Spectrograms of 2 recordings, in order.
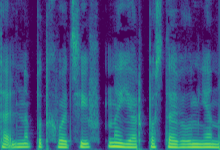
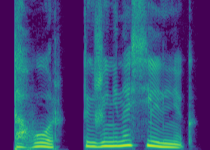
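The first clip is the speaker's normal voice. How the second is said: pleading, imploring, begging outright; 3 semitones higher, 4 dB louder than usual. A woman begs Taor, realizing what he intends: pleading. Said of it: "Теперь я говорила умоляюще".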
